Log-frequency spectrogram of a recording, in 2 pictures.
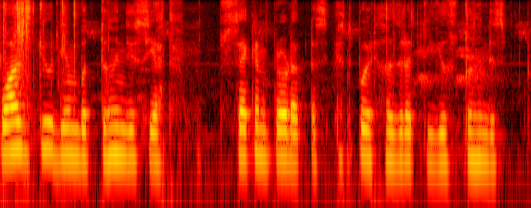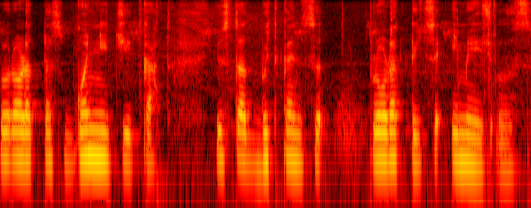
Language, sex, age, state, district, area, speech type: Kashmiri, male, 60+, Jammu and Kashmir, Baramulla, rural, spontaneous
